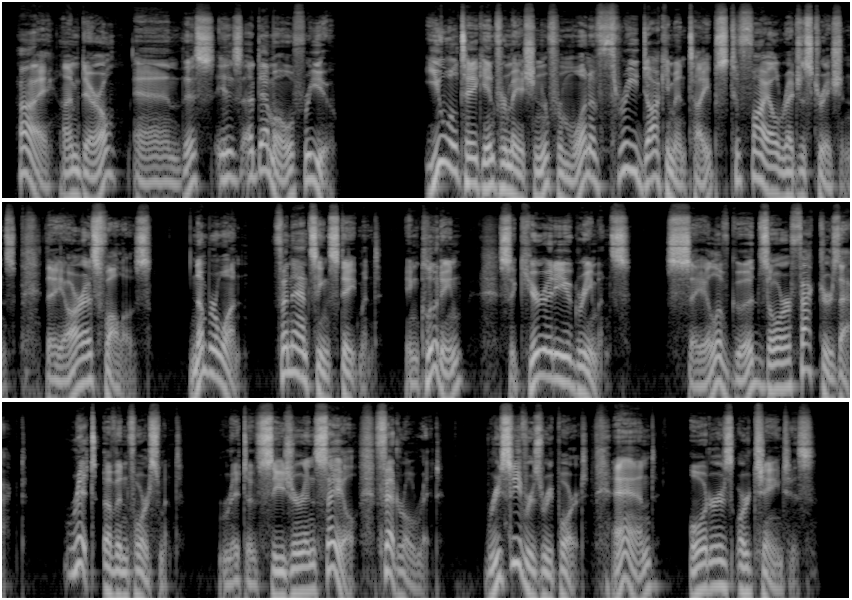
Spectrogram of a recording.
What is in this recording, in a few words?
Narration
